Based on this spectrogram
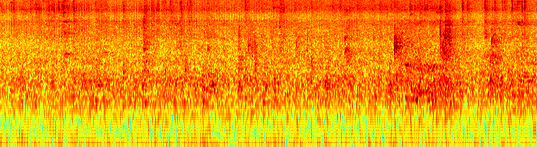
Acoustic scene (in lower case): subway station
